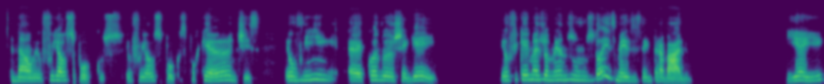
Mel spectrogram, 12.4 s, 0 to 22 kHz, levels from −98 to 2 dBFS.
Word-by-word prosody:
Não, 170 -2 +2
eu 155 - -5
fui 205 +4 -6
aos 200 +1 +3
poucos, - - -5
eu - - -10
fui 175 -2 -6
aos 180 +3 -2
poucos. 140 -2 -9
Porque 190 +3 -4
antes 190 - +1 0.4
eu 195 0 0
vim 215 +2 -5 0.2
eh, 175 -1 +4
quando 210 -1 0
eu 190 -2 0
cheguei, 190 +3 +3 1.0
eu 195 - -1
fiquei 225 +2 0
mais 220 0 +2
ou 215 - +4
menos 215 +2 -1
uns 205 -2 -5
2 280 - +1
meses 180 -3 0
sem 170 -2 -6
trabalho. 155 - +4 1.5
E 165 +4 0
aí 195 +4 -1
195 Hz, 140 wpm, -27 LUFS, 175-210 Hz, 1.5 s, eh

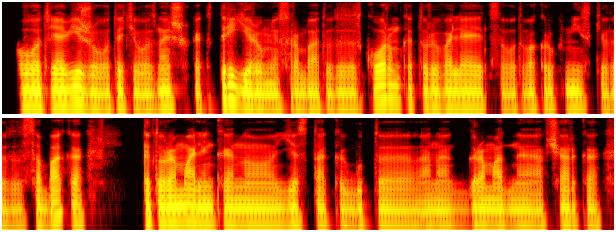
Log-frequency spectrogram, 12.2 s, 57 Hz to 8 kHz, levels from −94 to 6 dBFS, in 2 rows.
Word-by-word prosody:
Вот, 85 -1 +3
я 85 -1 +6
вижу 85 -3 +4
вот 75 +1 -3
эти 75 -1 -1
вот, 70 -1 -1
знаешь, 80 +3 0
как - - -6
триггеры 80 -7 +4
у 75 - +2
меня 70 0 0
срабатывают. 75 0 -3
Этот 75 -1 -3
корм, 100 +2 +3
который 85 -3 -2
валяется 80 -2 0
вот 70 -1 -6
вокруг 75 +2 -5
миски, 80 -2 -4
вот 70 +1 -5
эта 70 0 -5
собака, 85 +3 0 0.5
которая 80 0 +4
маленькая, 80 -2 +3
но 75 -1 +1
ест 75 +1 -3
так, 75 -1 -4
как 70 - -5
будто 70 -1 -3
она 70 0 -2
громадная 75 -1 -1
овчарка, 75 0 -3
75 Hz, 155 wpm, -24 LUFS, 75-80 Hz, 0.5 s, я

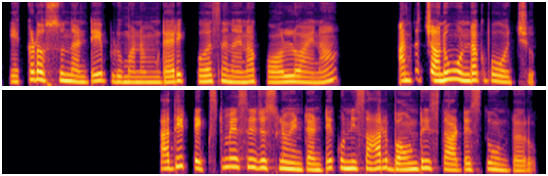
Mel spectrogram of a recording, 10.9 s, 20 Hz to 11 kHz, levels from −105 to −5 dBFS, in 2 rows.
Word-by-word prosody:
ఎక్కడ 295 +8 -2
వస్తుందంటే 235 -6 0
ఇప్పుడు 220 -4 -5
మనం 200 0 -3 0.2
డైరెక్ట్ 235 +4 -1
పర్సన్ 230 -1 0
అయినా, 205 +3 -1 0.2
కాల్‌లో 210 +2 +1
అయినా 190 +3 -3 0.8
అంత 265 +4 -1
చనువు 280 +4 +6
ఉండకపోవచ్చు. 245 -6 -1 1.8
అది 340 +6 +2
టెక్స్ట్ 270 +3 -1
మెసేజెస్‌లో 290 -4 0
ఏంటంటే 225 +2 0
కొన్నిసార్లు 265 0 +2
బౌండరీస్ 240 +4 +1
దాటేస్తూ 220 +2 -3
ఉంటారు. 185 -1 -7
235 Hz, 110 wpm, -18 LUFS, 210-270 Hz, 1.8 s, చనువు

